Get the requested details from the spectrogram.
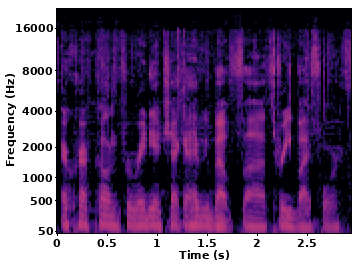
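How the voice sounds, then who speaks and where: A man working as a streaming air traffic controller, moving between measured procedural calls and casual chat. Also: fairly low pitch, fairly even intonation, over loud music.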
